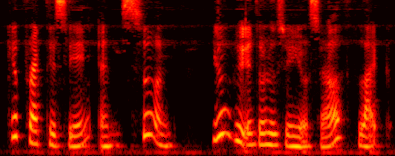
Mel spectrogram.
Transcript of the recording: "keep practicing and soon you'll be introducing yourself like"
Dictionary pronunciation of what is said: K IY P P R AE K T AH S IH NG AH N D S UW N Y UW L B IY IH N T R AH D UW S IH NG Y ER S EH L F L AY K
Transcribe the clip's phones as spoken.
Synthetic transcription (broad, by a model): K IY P P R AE K T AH S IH NG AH N S UW N Y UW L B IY IH N T R AH D UW S IH NG Y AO S EH L F L AY K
